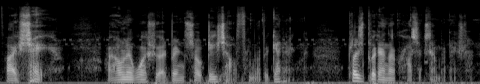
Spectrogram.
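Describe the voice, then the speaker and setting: A man's voice: on the low side, fast talker, sharp tone, slight background noise, voice pushed down. A man voicing a stern, formal older male judge with a clipped delivery.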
